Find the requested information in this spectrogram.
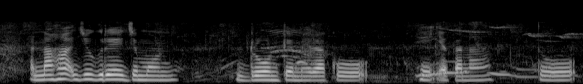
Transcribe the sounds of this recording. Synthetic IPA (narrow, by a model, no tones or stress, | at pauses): naɦaʔd͡ʒuɡɾɛd͡ʒɛmɔn | ɖɾɔnkɛmɛɾakɔ | hɛ̃c̚jakanat̪ɔ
